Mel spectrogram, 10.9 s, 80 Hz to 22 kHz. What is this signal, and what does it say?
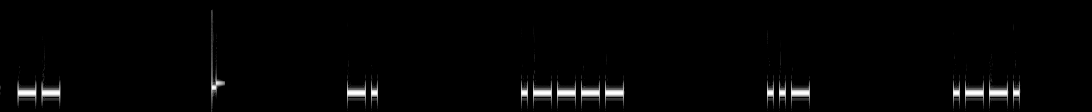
Morse code, heard as a keyed tone, about 20 wpm, spaced as for 5 wpm, 700 Hz. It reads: M N1UP
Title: USA Call Signs - 4 Characters - 8x Character Spacing - 20wpm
